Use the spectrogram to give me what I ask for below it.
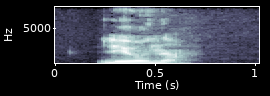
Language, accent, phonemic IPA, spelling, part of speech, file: French, France, /le.ɔ.nɛ̃/, léonin, adjective, LL-Q150 (fra)-léonin.wav
- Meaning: 1. lion; leonine 2. unequal, unjust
